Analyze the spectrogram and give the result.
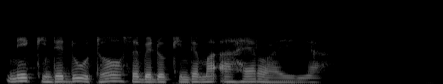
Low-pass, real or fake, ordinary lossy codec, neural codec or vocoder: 3.6 kHz; real; none; none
